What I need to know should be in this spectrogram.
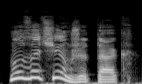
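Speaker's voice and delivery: understated reproach; reproachful. A narrator's reading. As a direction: gently chide him. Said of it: "укоризненно покачал головой".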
